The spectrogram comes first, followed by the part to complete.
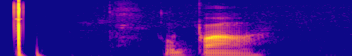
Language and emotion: Russian, neutral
